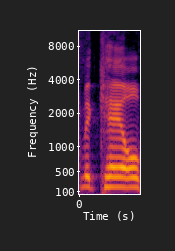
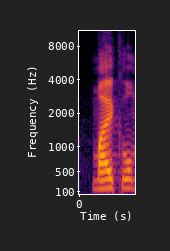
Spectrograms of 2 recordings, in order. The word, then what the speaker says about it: Mikhail: And I thought it was Mikhail, but Michael makes more sense to me, but I'm going to go with Mikhail because that's the right way to say it. Mikhail.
